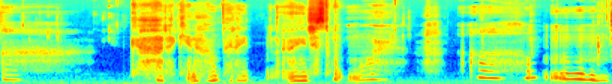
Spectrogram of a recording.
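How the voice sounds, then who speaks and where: A woman's voice: medium pitch, very slow, pauses often. A young woman speaking in an intimate audio roleplay, whispering breathily and sighing between words.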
